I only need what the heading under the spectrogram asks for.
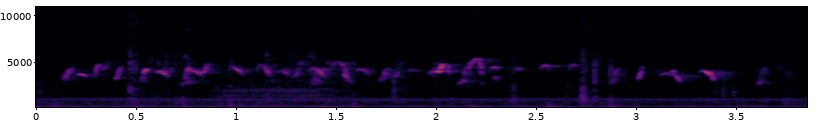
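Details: Chorus of Hmong chicken chicks cheeping continuously, high piping notes tumbling over one another, some sliding down in pitch, over a low constant hum and light tapping.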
